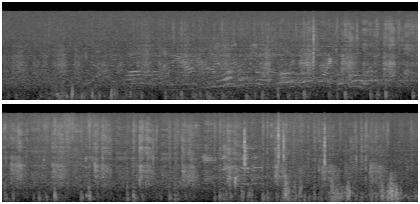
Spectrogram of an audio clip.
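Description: Hoofbeats of a horse galloping on grass turf in a running rhythm, growing louder toward the end as the horse comes close, with people talking in the background.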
